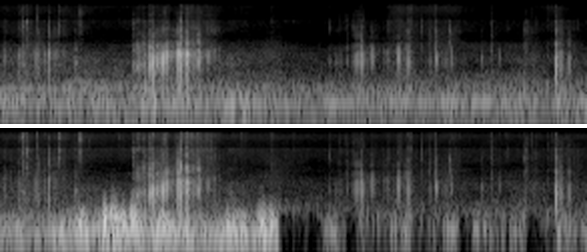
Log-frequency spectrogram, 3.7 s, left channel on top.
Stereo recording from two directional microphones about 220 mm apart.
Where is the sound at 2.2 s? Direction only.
5° right (ahead or behind).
